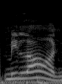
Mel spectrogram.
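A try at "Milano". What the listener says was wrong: You got to drag it out.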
